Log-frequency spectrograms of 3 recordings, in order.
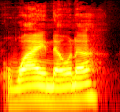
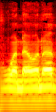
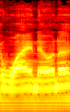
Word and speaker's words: Winona: They pronounce it Winona instead of Winona. They say Winona because it's in Mississippi.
